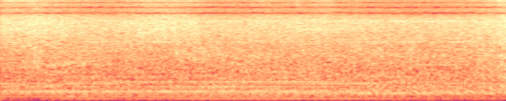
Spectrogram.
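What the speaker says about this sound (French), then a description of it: "C'est uniquement le champ magnétique qui va faire tourner ce moteur." A magnetic-field Ace motor running on the floor, giving a steady, even mechanical hum and whir that holds constant throughout with no speech.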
